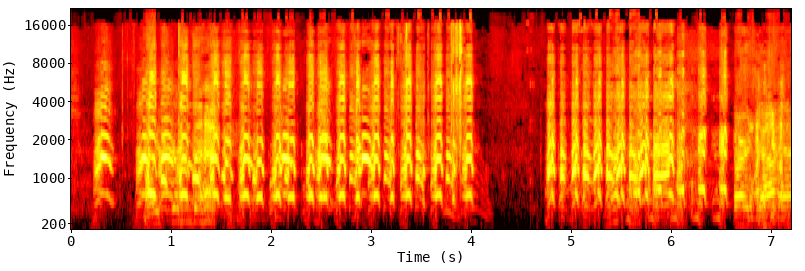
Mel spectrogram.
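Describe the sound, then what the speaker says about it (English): A flock of geese flying in from the west during an early-season goose hunt in Washington State, honking loudly and repeatedly in overlapping calls, broken by a short silent gap before the honking resumes. "Some geese coming from the west."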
